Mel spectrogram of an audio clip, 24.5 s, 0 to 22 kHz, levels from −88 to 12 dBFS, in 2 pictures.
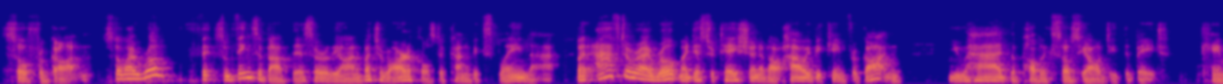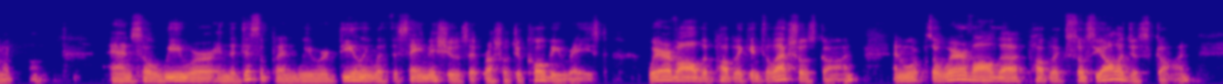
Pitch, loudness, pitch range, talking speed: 110 Hz, -24 LUFS, 95-125 Hz, 180 wpm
